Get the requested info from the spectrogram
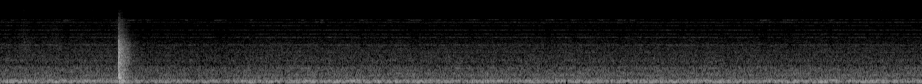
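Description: Steady low mechanical hum from the kitchen stove area while an empty stainless steel pan heats over a lit gas burner, with one sharp click about a second in.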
